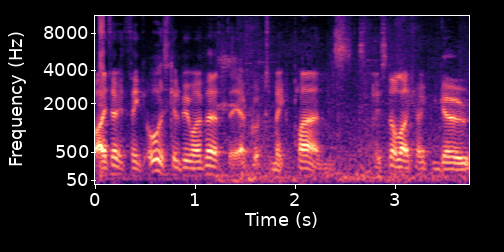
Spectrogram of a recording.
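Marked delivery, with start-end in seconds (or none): none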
